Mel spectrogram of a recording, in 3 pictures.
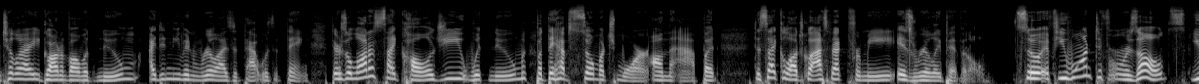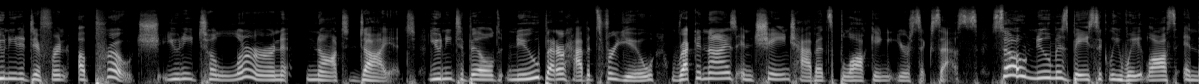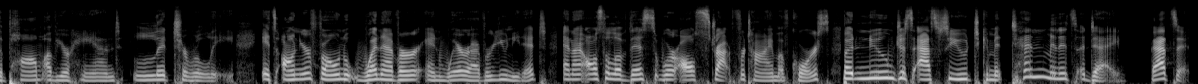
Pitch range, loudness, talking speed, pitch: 200-255 Hz, -20 LUFS, 200 wpm, 220 Hz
